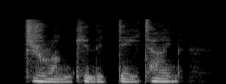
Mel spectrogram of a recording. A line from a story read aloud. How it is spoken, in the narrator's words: I said quietly, more to myself than to Raymond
